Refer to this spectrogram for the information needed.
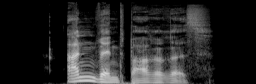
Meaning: strong/mixed nominative/accusative neuter singular comparative degree of anwendbar
- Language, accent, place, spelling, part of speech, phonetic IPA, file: German, Germany, Berlin, anwendbareres, adjective, [ˈanvɛntbaːʁəʁəs], De-anwendbareres.ogg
